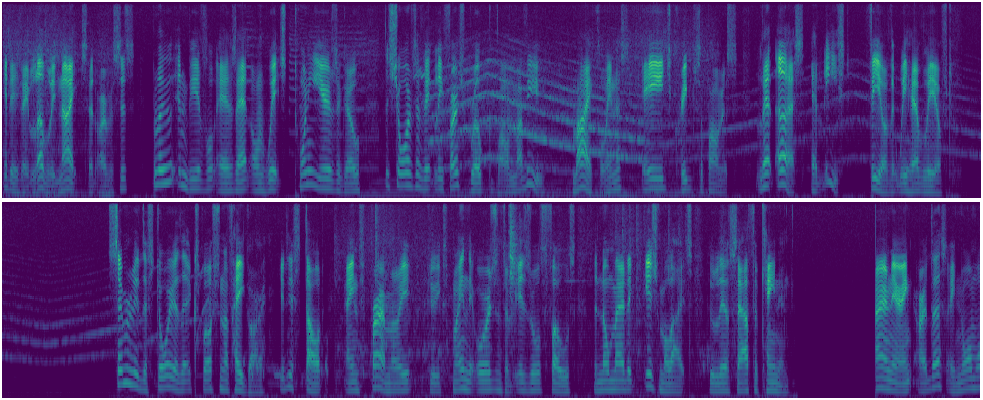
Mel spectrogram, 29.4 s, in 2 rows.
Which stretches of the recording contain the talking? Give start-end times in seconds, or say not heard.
0.0-14.3, 16.3-26.6, 27.8-29.3.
